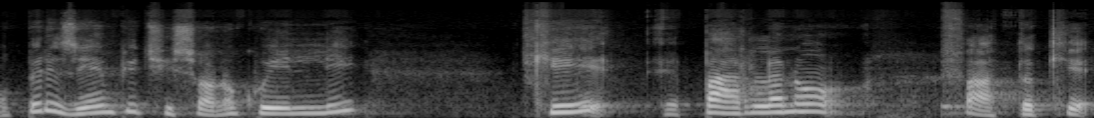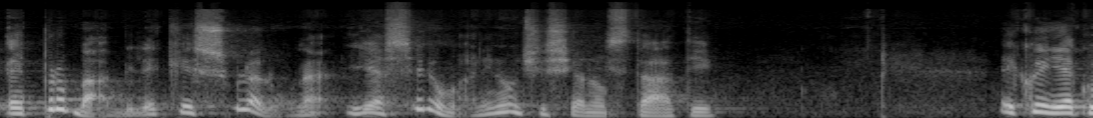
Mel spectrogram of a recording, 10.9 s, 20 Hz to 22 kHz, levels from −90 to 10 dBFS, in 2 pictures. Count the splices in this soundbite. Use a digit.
2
